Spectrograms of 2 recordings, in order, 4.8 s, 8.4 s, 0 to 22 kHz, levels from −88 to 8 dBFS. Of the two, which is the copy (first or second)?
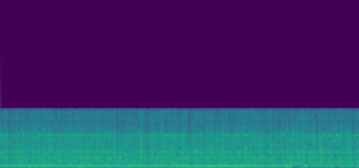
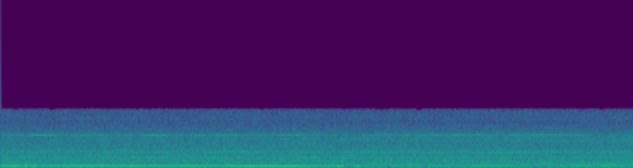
first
